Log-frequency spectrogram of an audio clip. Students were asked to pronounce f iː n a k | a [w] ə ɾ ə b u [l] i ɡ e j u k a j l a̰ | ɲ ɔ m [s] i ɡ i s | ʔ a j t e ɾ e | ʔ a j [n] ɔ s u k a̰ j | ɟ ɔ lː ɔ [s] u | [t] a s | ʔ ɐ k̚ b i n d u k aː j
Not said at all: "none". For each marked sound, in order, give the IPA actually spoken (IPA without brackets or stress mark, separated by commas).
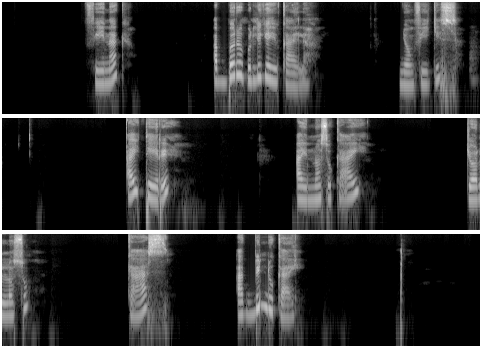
b, l, f, n, s, k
